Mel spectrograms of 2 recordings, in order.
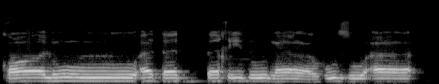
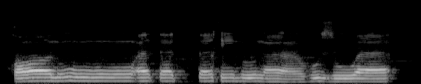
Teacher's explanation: Bacanya pakai hamzah, Ustaz. Jadi wawnya diganti pakai hamzah. Jadi huzu'a gitu, Ustaz.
